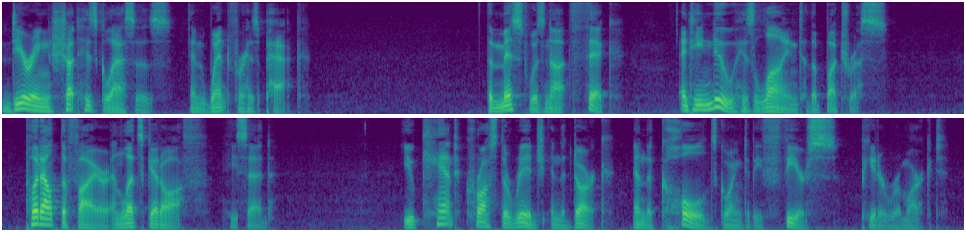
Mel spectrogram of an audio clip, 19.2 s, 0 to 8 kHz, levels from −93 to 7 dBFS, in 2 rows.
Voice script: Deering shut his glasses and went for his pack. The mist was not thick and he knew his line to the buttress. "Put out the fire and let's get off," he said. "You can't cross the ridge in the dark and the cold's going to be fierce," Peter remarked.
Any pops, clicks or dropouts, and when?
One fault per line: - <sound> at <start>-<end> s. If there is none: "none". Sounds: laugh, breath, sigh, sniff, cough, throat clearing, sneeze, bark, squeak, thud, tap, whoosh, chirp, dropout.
none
